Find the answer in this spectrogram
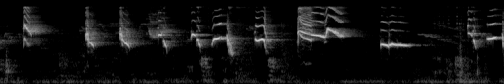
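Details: Gacor song of an Oriental magpie-robin (kacer) meant to prompt other birds: quick sharp whistles and chips in a steady run, then long buzzy rich phrases and clear high whistles.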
